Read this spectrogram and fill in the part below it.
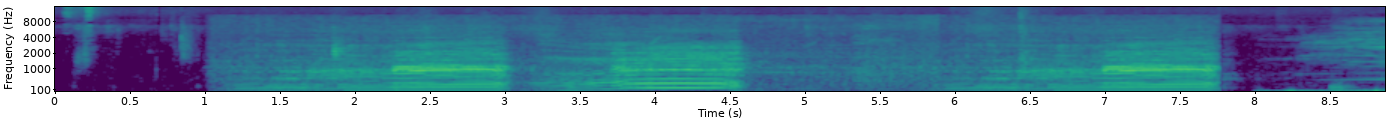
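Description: Cows moo loudly nearby.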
